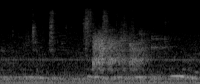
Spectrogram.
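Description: Garlic powder shaken from a plastic spice shaker over raw chicken breasts: faint ticks and a short hiss about a second in. A faint low hum runs underneath.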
